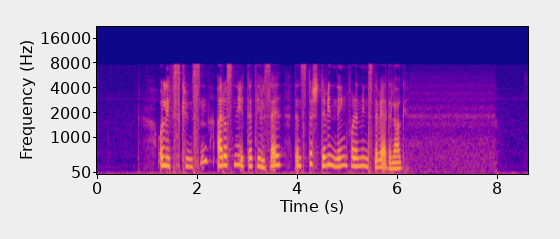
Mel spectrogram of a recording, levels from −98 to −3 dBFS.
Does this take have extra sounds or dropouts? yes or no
no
